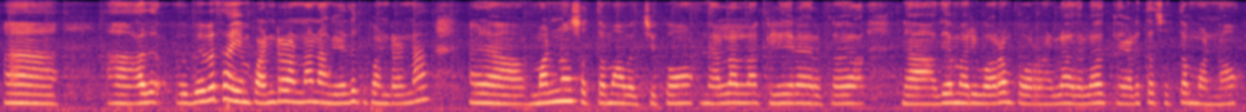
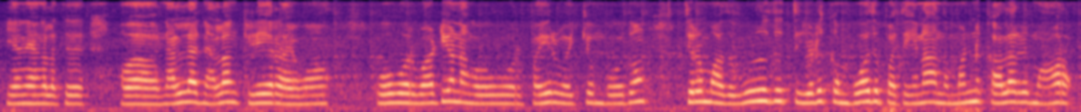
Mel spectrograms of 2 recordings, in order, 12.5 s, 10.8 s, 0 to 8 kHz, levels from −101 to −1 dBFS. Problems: background sounds at intervals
